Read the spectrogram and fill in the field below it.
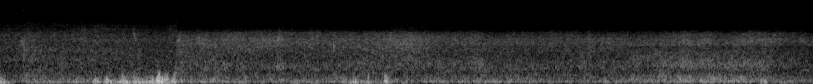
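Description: Steady wind and sea waves at a seaside spot, a broad continuous rush with some wind buffeting on the microphone, louder gusts near the start and then an even roar throughout.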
